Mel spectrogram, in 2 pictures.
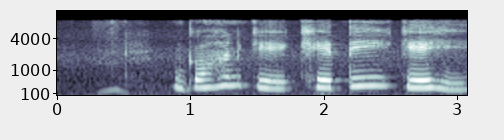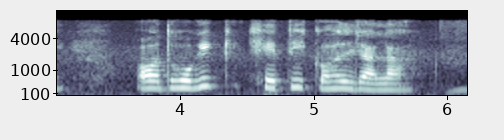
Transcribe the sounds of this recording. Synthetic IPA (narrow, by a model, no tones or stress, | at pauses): ɡəɦənkekʰeːt̪ikeɦi | ɔːd̪ʱoːɡɪkʰːeːt̪ikəɦəld͡ʒaːlaː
